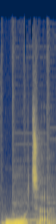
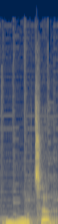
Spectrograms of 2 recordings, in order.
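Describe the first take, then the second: First: It has a soft, subtle British R. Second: The same.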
